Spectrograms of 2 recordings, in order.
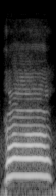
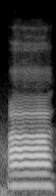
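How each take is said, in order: First: A level pitch pushed extremely high, beyond normal speech. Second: A level high pitch within a normal speaking range. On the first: The speaker calls it wrong. "like super high pitched" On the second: The speaker calls it right. "The first tone is pronounced like ah"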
